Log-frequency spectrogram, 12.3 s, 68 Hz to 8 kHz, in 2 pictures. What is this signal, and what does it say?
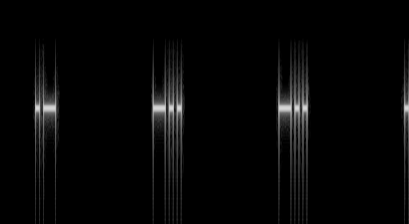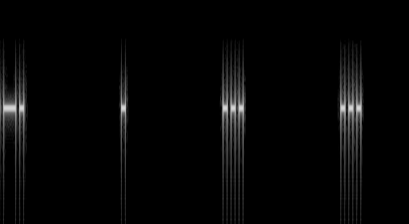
Morse code, heard as a keyed tone, about 20 wpm, spaced as for 5 wpm, 800 Hz. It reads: ADDRESS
